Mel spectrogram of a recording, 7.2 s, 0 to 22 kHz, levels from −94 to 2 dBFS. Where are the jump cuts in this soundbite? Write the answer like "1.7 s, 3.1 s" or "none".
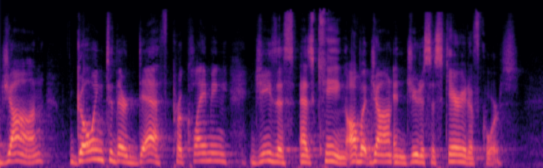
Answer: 5.2 s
